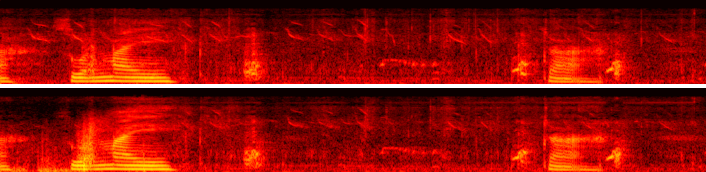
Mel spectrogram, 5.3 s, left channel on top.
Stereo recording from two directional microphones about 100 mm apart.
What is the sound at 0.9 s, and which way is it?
Speech, 25° right (ahead or behind).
